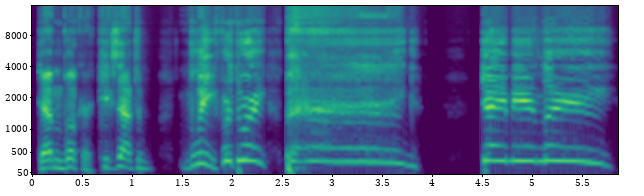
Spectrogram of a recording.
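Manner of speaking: big, high-pitched play-by-play yell, stretched out slowly; roaring broadcast-style call of a clutch three; excited announcer call. Acted. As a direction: call the shot like a TV announcer going wild. Calling the replayed game-winning three.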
